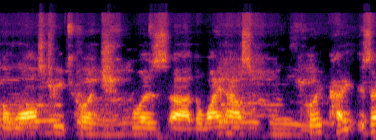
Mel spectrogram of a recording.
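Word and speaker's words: Putsch: The business plot called the Wall Street push was uh the White House push.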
